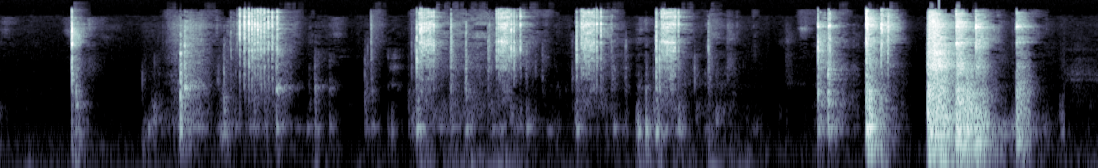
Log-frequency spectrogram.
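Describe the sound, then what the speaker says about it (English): A ratchet wrench works on a dirty lawnmower transaxle to remove the brake caliper, making bursts of sharp, close clicking that come in short separate runs with brief silent pauses between them. "We're almost done taking the brake caliper off"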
